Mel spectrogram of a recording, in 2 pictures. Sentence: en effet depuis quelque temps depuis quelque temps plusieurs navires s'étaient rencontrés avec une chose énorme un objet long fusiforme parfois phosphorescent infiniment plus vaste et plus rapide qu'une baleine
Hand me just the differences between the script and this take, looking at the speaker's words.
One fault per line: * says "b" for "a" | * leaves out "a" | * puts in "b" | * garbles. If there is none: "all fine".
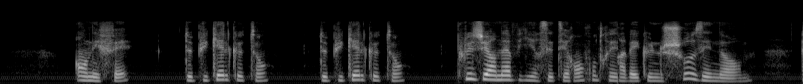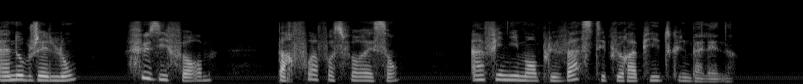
all fine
